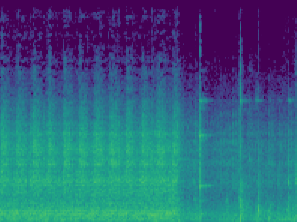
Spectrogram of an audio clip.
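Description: A Garvin lathe switched on and running, a loud steady mechanical whir with a rhythmic pulsing beat for about two seconds, then quieter running with a couple of sharp metallic clinks.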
